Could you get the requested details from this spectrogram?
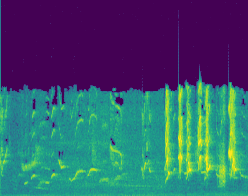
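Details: Agitated Oriental magpie-robin singing in the morning to provoke rivals into song. Soft, scattered whistled slurs give way to a loud burst of five or six harsh, clipped notes near the end.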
